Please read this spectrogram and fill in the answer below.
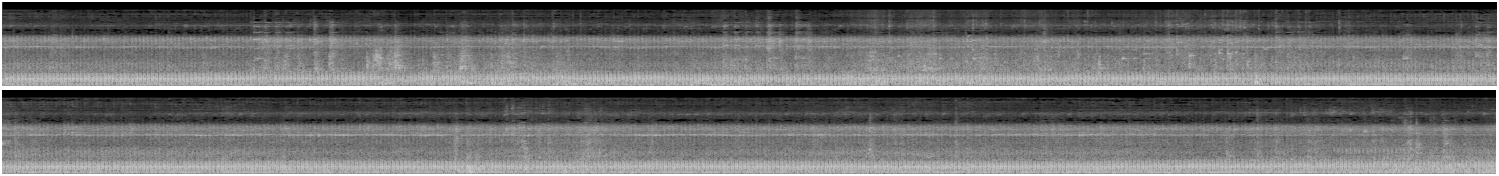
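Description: Excavator's diesel engine running steadily under load, with scattered clanks and knocks from the machine at work.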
